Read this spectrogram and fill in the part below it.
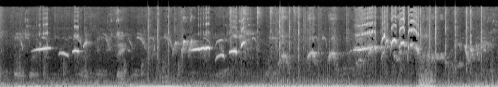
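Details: White-rumped shama singing aggressively to provoke other shamas: scattered whistled slurs and short rising notes with clicks, over a loud steady low hum throughout.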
